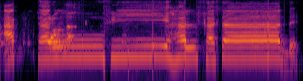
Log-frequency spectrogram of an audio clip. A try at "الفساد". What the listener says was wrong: এখানে সিনের একটু সার মতো শোনা গেছে। সিন আর একটু বাতাস বের হবে, সিটিও আছে।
